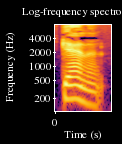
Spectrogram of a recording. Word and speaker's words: gannet: It's called a gannet. Rhymes with Janet is the name of the bird.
